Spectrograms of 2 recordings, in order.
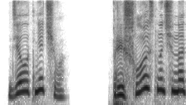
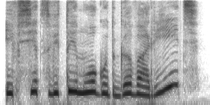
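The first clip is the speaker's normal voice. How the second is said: ordinary delivery, nothing marked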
